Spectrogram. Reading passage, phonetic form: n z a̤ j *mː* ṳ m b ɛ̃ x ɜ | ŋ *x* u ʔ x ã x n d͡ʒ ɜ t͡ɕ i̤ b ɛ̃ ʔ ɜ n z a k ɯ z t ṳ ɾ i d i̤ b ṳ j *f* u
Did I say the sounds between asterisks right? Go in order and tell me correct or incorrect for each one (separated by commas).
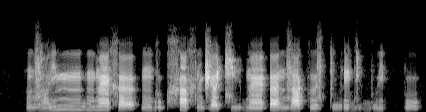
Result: correct, incorrect, incorrect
